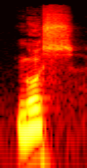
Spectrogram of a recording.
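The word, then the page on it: mos: Danish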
